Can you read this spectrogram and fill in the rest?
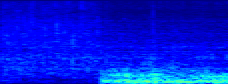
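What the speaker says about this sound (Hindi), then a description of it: "तो हम इसको इसी तरह से हिलाते जुलाते फ्राई करेंगे" Cauliflower and potato pieces start frying in a pan of oil for aloo gobi, a sudden steady close sizzle and crackle that rises at once out of quiet and holds.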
